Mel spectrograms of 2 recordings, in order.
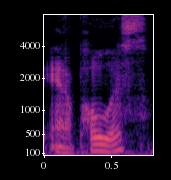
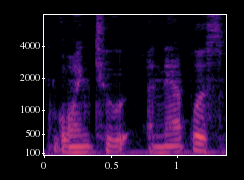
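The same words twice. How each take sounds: First: Annapolis said AN-uh-POH-liss, first syllable stressed, long O; joking mispronunciation. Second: Said in the usual way. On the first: Shown as a demonstration. Seller reading a buyer's city, giving Annapolis his own "AN-uh-POH-liss" twist. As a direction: play Annapolis as "ANN-a-POLE-iss", a goofy twist on the city name. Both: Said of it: "or as I like to say".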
